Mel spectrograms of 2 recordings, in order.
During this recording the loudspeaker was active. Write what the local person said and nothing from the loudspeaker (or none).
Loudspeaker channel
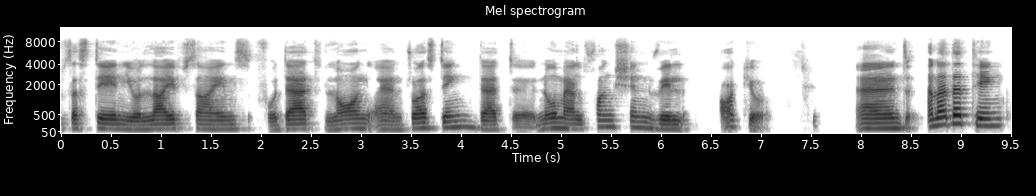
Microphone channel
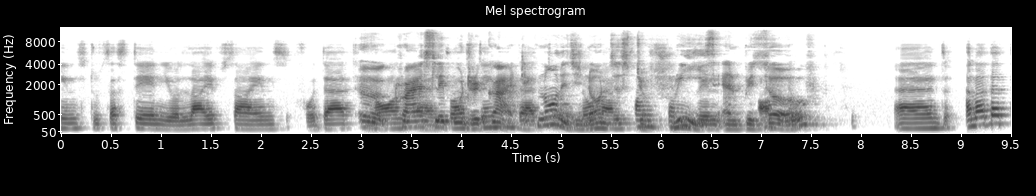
uh, cryosleep would require technology not just to freeze and preserve,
